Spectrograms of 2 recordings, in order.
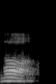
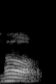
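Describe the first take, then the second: Both takes have the same delivery.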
